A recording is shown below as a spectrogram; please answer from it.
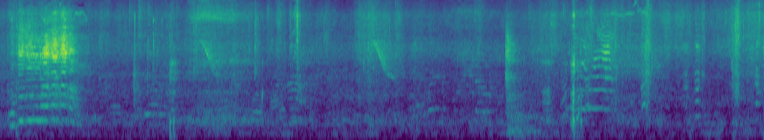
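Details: A goat on a farm, the mother of four kids born in one delivery and still waiting to pass the placenta: one loud, quavering bleat opens, then quieter rustling, knocks and faint chirps follow.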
